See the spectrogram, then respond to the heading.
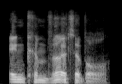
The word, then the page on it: inconvertible: British English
